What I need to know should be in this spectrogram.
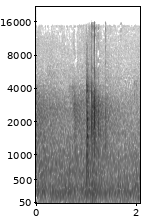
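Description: A snooker cue strikes a ball with a sharp tap.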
